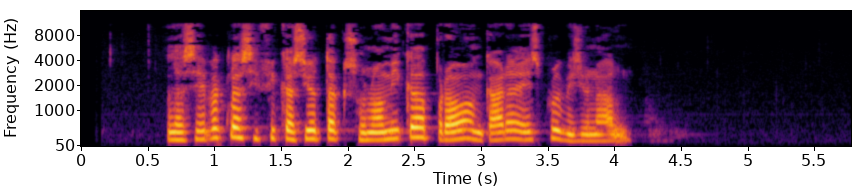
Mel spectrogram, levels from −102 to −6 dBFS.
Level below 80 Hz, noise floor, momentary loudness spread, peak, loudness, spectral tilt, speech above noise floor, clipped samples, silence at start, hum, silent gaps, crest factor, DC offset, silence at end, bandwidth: -74 dBFS; -80 dBFS; 7 LU; -4 dBFS; -20 LUFS; -4 dB/octave; 60 dB; under 0.1%; 0.65 s; none; none; 18 dB; under 0.1%; 1.65 s; 11.5 kHz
